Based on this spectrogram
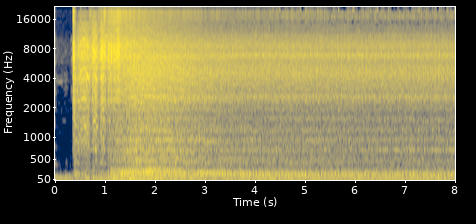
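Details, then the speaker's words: Nissan NV350 with QR25 engine after timing chain replacement (previously camshaft signal error, erratic idle): brief crank, quick catch, flare, then steady even idle without stumble; engine light off, running smooth. "the engine is running smooth no eratic iing as you can see it's running smooth there no warning light on the dashboard"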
